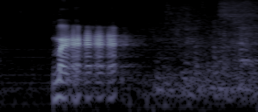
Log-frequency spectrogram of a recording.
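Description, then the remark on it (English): A single loud goat bleat sound effect, a wavering, pulsing cry lasting under a second, followed by faint background noise and murmuring. “For there are those that aren't sheep, the Bible says. They're goats.”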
